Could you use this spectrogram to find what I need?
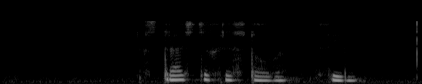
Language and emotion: Russian, neutral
